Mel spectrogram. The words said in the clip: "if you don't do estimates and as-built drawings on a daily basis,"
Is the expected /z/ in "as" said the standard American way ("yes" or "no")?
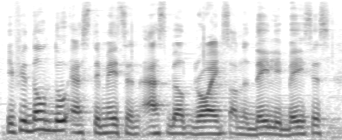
no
